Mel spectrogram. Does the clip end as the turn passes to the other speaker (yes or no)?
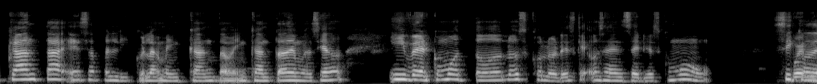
yes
